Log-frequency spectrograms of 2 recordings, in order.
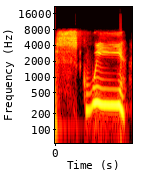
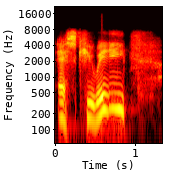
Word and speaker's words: SQE: examination or for short the sqe some people pronounce it the squee we're a serious regulator though so we're not that fun we pronounce it the sqe and whenever i do sessions on the sqe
